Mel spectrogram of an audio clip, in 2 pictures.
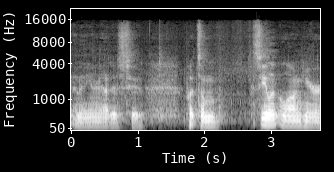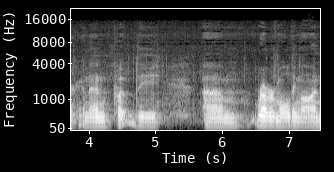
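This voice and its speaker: A man talks in a fairly low, flat, monotone voice. Noticeable background noise is present. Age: middle-aged. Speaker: car restoration hobbyist. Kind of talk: DIY tutorial walkthrough. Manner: casual, many fillers.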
